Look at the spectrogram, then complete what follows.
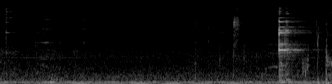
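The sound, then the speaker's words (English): A coffee mug clinks once as someone drinks coffee, a short bright ceramic chink near the end, with a few faint knocks around it over a steady low hum and no talking. “I'm drinking a coffee and it's like.”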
